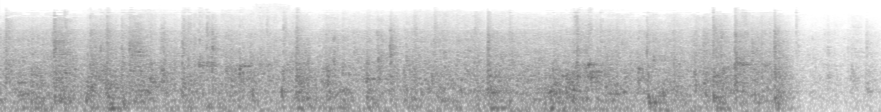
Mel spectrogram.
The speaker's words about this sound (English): Another summer storm pelted much of Calgary with loony-sized hail and flash flooding.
